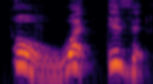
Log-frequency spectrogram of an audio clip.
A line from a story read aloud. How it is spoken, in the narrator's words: cried Violet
